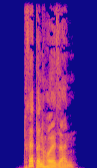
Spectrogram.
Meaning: dative plural of Treppenhaus
- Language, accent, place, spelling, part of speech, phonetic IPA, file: German, Germany, Berlin, Treppenhäusern, noun, [ˈtʁɛpn̩ˌhɔɪ̯zɐn], De-Treppenhäusern.ogg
